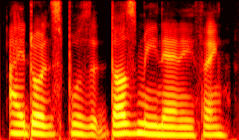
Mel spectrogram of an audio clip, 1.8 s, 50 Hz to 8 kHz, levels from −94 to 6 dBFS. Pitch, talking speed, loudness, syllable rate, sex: 180 Hz, 235 wpm, -18 LUFS, 6.8 syllables/s, female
